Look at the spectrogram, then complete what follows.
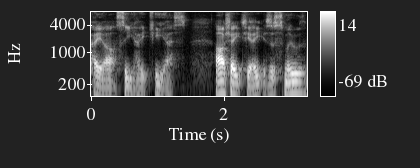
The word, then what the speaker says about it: Arches: Arches is spelled A-R-C-H-E-S.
